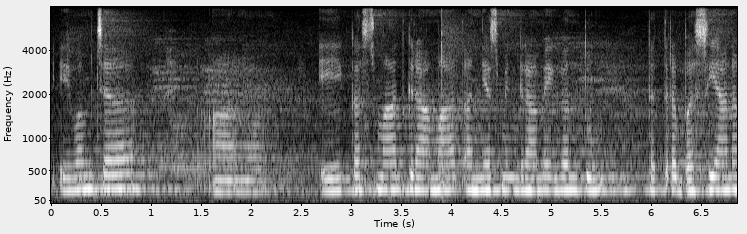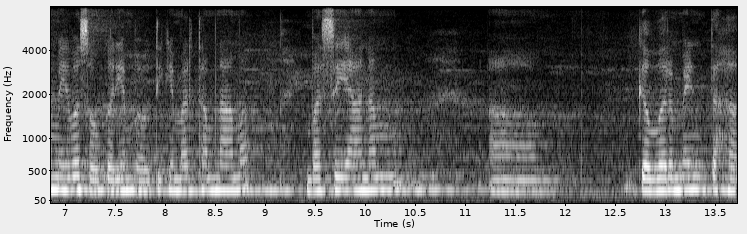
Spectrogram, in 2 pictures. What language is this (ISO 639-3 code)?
san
